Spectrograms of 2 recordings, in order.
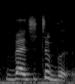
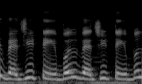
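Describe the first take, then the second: First: वेजिटेबल as VEJ-tuh-bul; three syllables. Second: वेजिटेबल as ve-ji-TAY-bul; four syllables, wrong take. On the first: Teacher giving the correct form, short VEJ-tuh-bul. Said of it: "The pronunciation is vegetable". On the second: Teacher showing what not to say, वेजिटेबल in four syllables. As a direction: say वेजिटेबल with a full table ending. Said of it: "ना कहिए". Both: Shown as a demonstration.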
